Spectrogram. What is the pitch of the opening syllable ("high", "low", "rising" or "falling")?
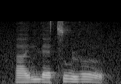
rising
